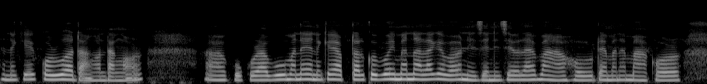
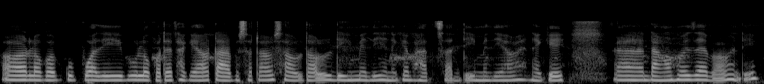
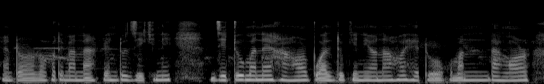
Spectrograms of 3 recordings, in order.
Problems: background sounds at intervals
